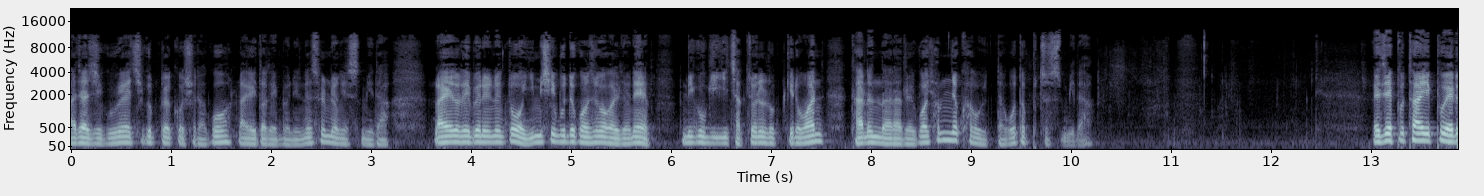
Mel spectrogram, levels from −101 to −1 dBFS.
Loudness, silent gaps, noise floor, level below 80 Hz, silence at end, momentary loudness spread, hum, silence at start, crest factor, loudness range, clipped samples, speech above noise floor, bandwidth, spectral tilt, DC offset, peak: -32 LUFS; none; -69 dBFS; -64 dBFS; 0 s; 13 LU; none; 0 s; 20 dB; 11 LU; under 0.1%; 38 dB; 13 kHz; -6 dB/octave; under 0.1%; -12 dBFS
